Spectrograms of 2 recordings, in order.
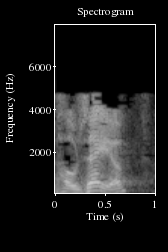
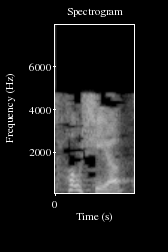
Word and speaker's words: Hosea: For instance, there's a book in the Old Testament that it was written by a man that we call him Hosea, but the Hebrew pronunciation of his name is Hoshea.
